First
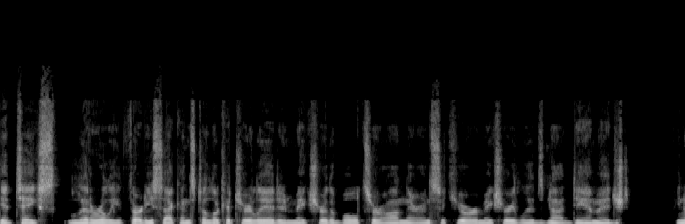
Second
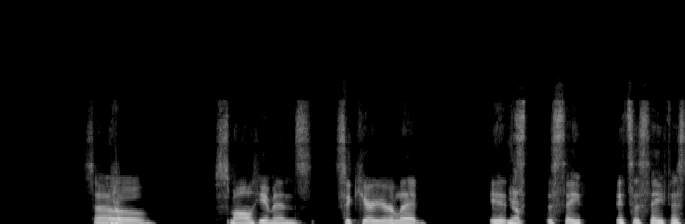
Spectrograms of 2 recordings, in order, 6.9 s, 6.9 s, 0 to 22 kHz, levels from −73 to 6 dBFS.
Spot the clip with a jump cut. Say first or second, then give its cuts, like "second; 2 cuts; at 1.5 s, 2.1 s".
second; 1 cut; at 3.3 s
